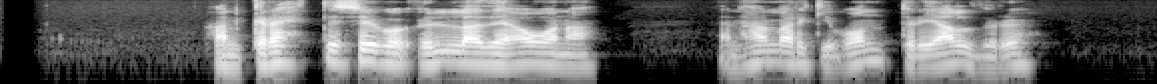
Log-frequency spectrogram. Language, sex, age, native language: Icelandic, male, 40-49, Icelandic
